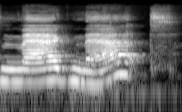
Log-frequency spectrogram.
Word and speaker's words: magnate: Pronounced magnate, like a wealthy, influential person. No, Jenna, it's similar magnet, sounding words.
